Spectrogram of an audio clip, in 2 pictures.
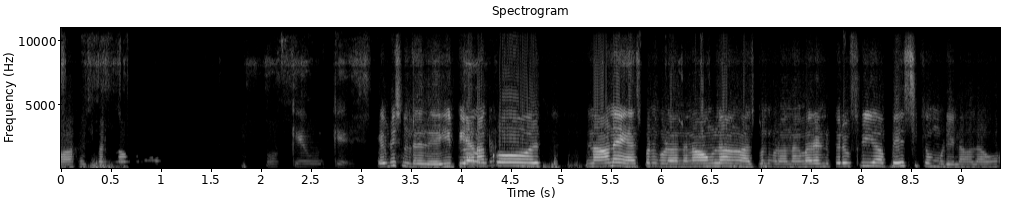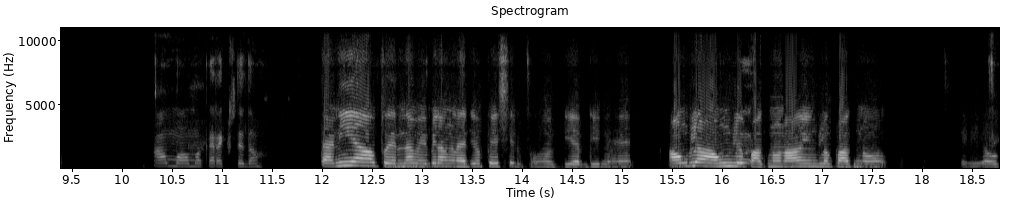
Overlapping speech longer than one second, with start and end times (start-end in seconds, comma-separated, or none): none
